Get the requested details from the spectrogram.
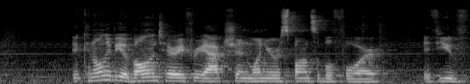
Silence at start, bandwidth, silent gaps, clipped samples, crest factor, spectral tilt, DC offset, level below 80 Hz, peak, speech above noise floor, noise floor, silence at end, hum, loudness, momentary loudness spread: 0 s; 15 kHz; none; under 0.1%; 18 dB; -5 dB/octave; under 0.1%; -52 dBFS; -6 dBFS; 23 dB; -45 dBFS; 0 s; none; -23 LUFS; 13 LU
